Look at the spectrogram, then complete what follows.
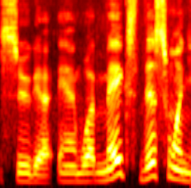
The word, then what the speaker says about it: Tsuga: by a company called Suga and it's spelled t-s-u-g-a but you pronounce it Suga and what makes this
